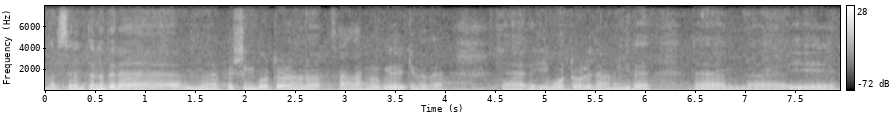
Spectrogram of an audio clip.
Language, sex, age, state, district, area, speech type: Malayalam, male, 45-60, Kerala, Idukki, rural, spontaneous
